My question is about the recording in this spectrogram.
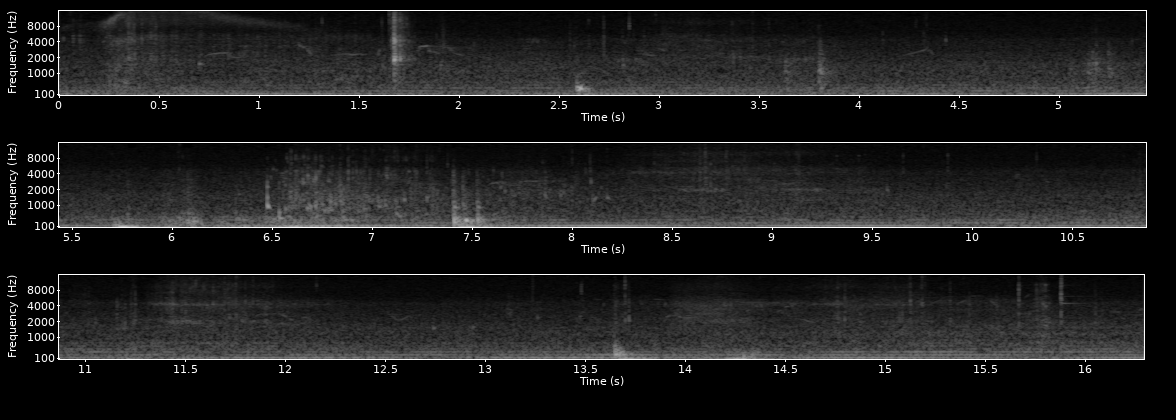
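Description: Handling sounds in a plastic kayak: a scattering of short knocks and clunks from gear and the spinning rod and reel against the hull. Under them runs a steady low hum.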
